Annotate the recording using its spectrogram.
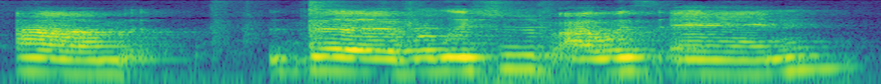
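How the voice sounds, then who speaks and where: A woman's voice: a little high, steady tone, unhurried, a bit bright, echoey room, recorded from a distance, slight background noise, poor audio. A young woman vlogger telling a story in a chatty, giggly way. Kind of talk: casual storytelling chat.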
